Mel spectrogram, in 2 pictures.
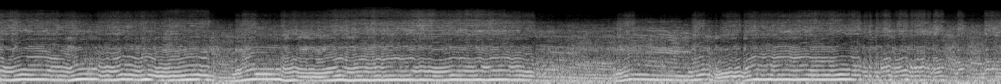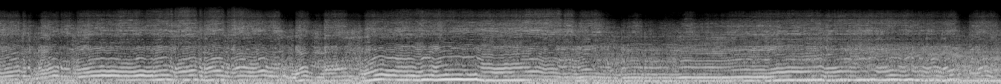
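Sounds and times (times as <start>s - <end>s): motocross bike engine revving: 0.0s - 20.0s.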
